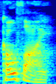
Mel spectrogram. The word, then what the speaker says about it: Ko-fi: It shouldn't need to be stylized as Kofi because fi everybody says everybody says I. It's like wifi. Nobody says wify, right? Everybody says wifi, right? So kofi should be pronounced kofi.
